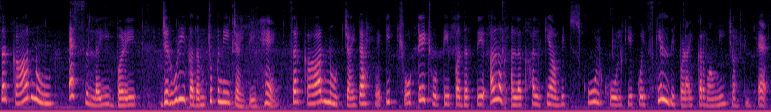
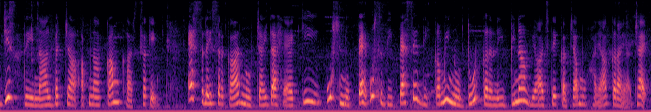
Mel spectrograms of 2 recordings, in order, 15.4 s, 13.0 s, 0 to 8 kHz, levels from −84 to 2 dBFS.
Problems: background conversations at intervals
